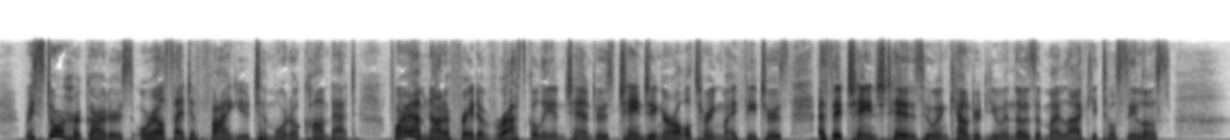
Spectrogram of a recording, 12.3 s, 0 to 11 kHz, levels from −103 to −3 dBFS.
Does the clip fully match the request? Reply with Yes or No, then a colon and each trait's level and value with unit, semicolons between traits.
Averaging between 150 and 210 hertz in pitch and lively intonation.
No: high, 190 Hz; average, 3.1 semitones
